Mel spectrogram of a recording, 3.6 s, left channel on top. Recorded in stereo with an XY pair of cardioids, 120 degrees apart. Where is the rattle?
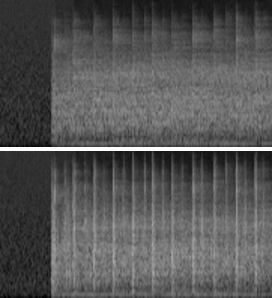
60° right, 0.7 m.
